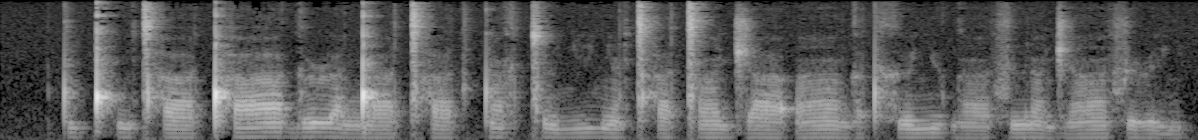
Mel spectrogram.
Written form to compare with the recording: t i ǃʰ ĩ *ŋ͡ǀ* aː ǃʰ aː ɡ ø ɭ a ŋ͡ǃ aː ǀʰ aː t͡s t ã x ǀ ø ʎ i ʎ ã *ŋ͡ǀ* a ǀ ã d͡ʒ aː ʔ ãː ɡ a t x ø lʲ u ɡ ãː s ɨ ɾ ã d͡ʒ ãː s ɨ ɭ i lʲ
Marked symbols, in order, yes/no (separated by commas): no, no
